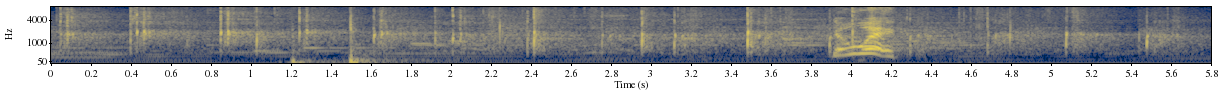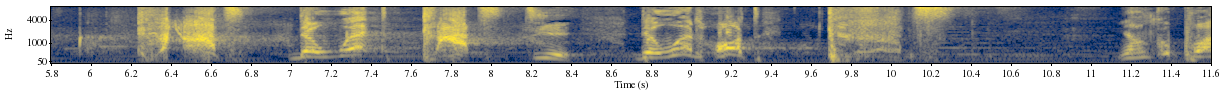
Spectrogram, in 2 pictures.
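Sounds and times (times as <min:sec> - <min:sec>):
church congregation clapping rhythmically during a Wednesday teaching service: 0:00.0 - 0:07.0
heavier low thumps: 0:01.2 - 0:01.8
speech: 0:03.9 - 0:04.4, 0:07.0 - 0:09.5, 0:11.1 - 0:11.5.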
